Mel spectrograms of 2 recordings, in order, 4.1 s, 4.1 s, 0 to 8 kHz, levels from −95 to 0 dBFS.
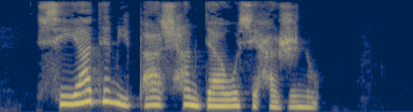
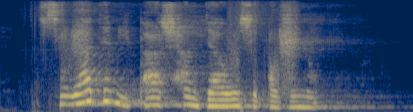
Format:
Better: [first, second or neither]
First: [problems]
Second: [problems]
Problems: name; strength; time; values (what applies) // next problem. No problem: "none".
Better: first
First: none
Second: noise reduction (neural separator model SepFormer DNS4)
